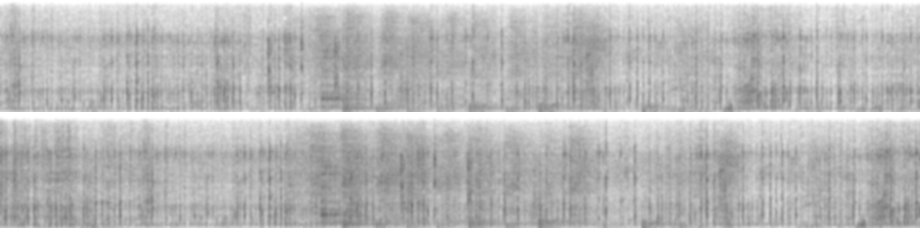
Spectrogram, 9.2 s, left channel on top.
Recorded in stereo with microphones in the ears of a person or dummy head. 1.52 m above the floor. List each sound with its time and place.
2.9 s running footsteps: 75° right (ahead or behind), 8 m; by 7.1 s 65° right (ahead or behind), 9.5 m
